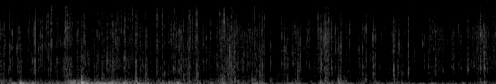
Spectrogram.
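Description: A flat, roughly A4-sized sheet of clear plastic bubble wrap is held in both hands close to the microphone and crinkled and rubbed with the fingers. The result is a steady, dense crinkling and crackling with bright, crisp edges over low, muffled handling thumps that are strongest in the first two seconds.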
